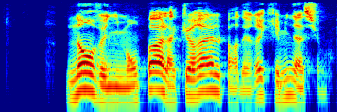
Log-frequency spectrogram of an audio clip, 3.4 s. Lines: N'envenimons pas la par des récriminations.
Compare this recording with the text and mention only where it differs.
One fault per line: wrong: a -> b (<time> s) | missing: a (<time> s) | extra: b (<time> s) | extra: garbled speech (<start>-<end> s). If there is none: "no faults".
extra: querelle (1.8 s)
